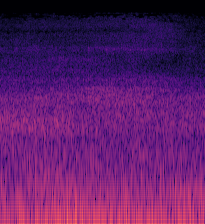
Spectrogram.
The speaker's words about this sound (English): I just saw a van pull out in front of a car on a roundabout, nearly crashed.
